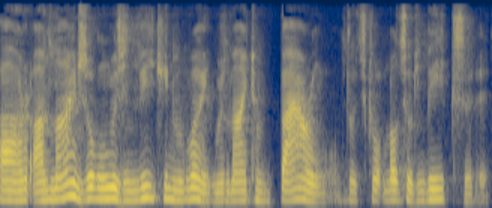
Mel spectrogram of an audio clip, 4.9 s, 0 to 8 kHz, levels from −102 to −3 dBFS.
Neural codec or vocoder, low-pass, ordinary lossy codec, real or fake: autoencoder, 22.05 kHz, a latent of 192 numbers a frame, VITS, trained on one speaker; 7.2 kHz; MP3, 48 kbps; fake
